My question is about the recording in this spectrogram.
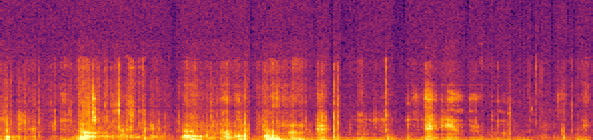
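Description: Faint crinkling and small clicks of a foil trading-card booster pack being picked at and torn open by hand, with a few soft rustles about half a second, a second and a half and two seconds in.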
